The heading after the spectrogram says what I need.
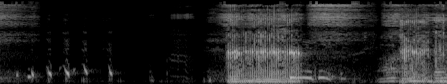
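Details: Sleeping young girl: a few short soft snorts, then long, loud, buzzing, rumbling, fluttering snores on each breath, likened to a lion; loud snoring.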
